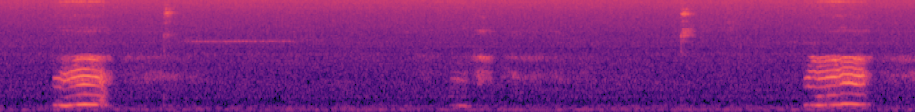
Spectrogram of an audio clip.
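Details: ['Kodama the Pomeranian sleeping after a meal; two clear whistly snores about seven seconds apart, with a fainter breath between them, in a hushed room.']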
